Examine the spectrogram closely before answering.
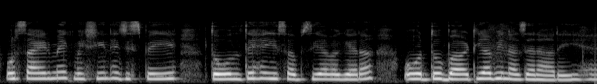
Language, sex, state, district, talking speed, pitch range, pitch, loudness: Hindi, female, Uttar Pradesh, Lalitpur, 200 wpm, 235-265 Hz, 250 Hz, -16 LUFS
